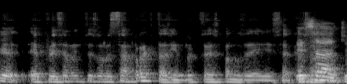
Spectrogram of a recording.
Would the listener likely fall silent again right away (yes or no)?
no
